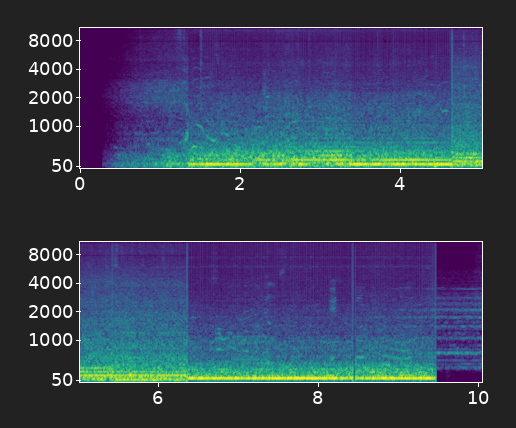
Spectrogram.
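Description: Steady drone of an airliner's engines with a strong low hum, in three clips joined by sudden cuts. It stops abruptly near the end, where quieter music begins.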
